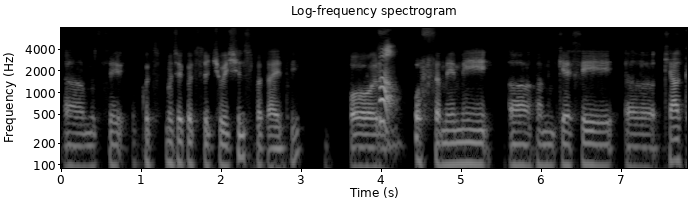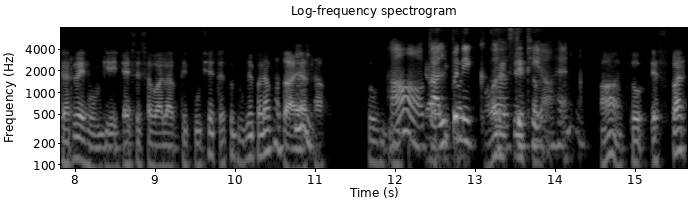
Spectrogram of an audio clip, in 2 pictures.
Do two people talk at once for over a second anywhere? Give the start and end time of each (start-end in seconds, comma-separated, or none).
11.9-13.9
